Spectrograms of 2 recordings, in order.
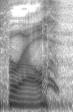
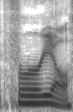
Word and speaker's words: Farrell: like the comedian, man. Farrell.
